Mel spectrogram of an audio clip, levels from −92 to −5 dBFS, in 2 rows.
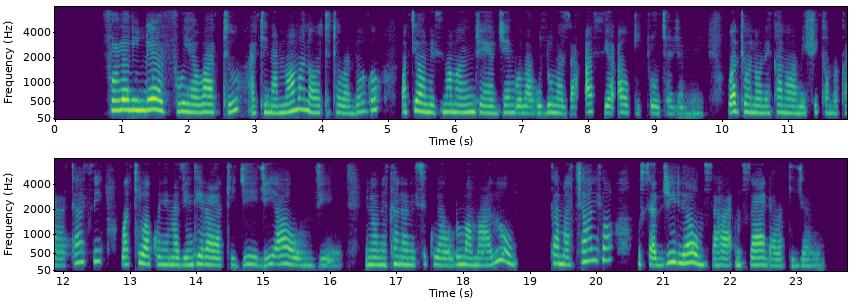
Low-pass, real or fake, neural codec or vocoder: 7.2 kHz; fake; codec, 44.1 kHz, 1.7 kbps, Pupu-Codec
